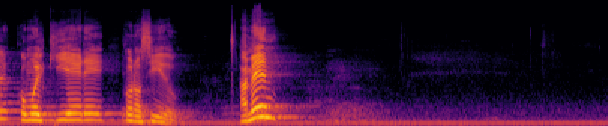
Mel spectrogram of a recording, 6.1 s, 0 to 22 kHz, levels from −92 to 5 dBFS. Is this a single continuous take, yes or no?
no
